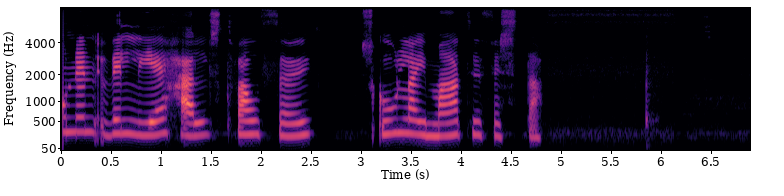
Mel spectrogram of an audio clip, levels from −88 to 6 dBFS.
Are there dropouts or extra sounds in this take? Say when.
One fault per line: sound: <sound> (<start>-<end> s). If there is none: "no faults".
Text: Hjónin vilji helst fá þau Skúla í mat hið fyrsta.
sound: thud (5.8-6.0 s)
